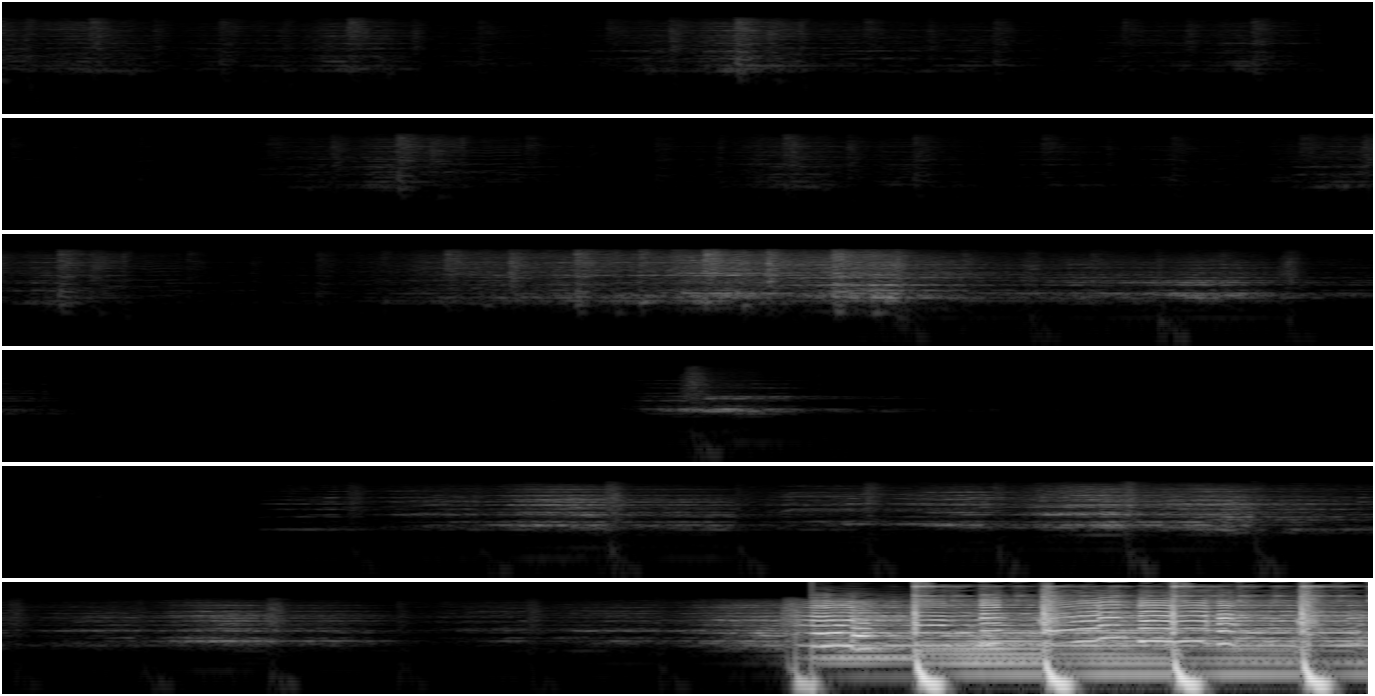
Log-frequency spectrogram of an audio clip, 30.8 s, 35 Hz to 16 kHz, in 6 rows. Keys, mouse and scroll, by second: 2.4 click, 6.7 scroll down 1, 7.7 click, 12.8 click, 20.0 s, 21.2 click, 24.8 scroll up 1, 25.8 click, 30.0 click.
